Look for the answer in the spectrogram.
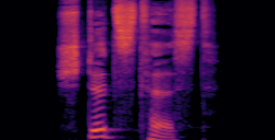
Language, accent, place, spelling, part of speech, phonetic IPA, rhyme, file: German, Germany, Berlin, stütztest, verb, [ˈʃtʏt͡stəst], -ʏt͡stəst, De-stütztest.ogg
- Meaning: inflection of stützen: 1. second-person singular preterite 2. second-person singular subjunctive II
